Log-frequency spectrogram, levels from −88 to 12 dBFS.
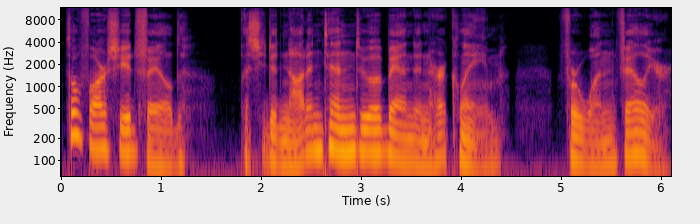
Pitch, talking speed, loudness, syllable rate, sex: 105 Hz, 165 wpm, -18 LUFS, 4.8 syllables/s, male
